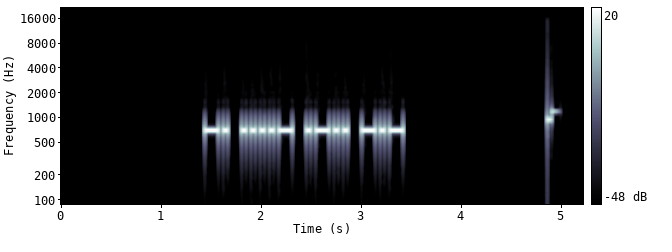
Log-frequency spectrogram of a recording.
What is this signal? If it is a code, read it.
Morse code, heard as a keyed tone, about 23 wpm, 700 Hz. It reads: N4LK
